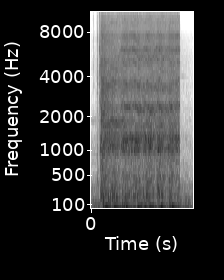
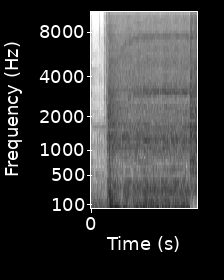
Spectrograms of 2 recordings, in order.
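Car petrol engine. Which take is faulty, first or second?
first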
